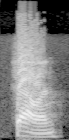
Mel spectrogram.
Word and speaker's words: Fallon: Her name's pronounced Fallon, but the website is Fallen Kitty IE.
